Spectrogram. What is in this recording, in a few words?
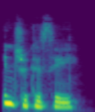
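"intricacy", English, uk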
